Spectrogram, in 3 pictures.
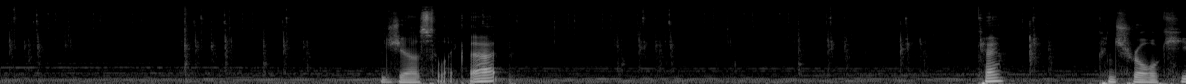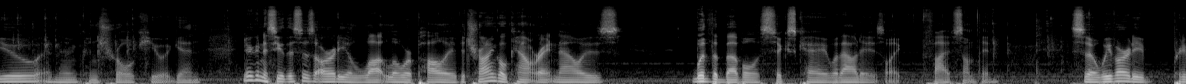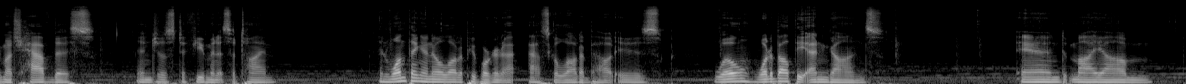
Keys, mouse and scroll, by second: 0.2 ctrl+x, 0.4 alt+click, 1.9 ctrl+z, 2.3 alt+shift+click, 2.8 ctrl+x, 3.6 middle click, 3.9 shift+middle click, 6.3 ctrl+x, 7.7 alt+shift+click, 8.3 ctrl+x, 8.4 middle click, 9.0 ctrl+s, 9.2 middle click, 9.7 b, 10.4 ctrl+q, 11.6 click, 11.9 ctrl+x, 12.2 b, 12.9 ctrl+q, 13.1 ctrl+x, 13.8 middle click, 14.1 shift+middle click, 15.1 middle click, 17.0 Tab, 20.5 click, 20.9 click, 21.7 Tab, 22.0 middle click, 22.4 alt+a, 22.5 middle click, 23.1 middle click, 24.0 middle click, 24.4 shift+middle click, 24.7 middle click, 25.1 middle click, 27.2 middle click, 27.6 shift+middle click, 28.6 middle click, 29.2 middle click, 29.7 middle click, 30.9 shift+middle click, 31.4 middle click, 32.0 middle click, 32.6 shift+middle click.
